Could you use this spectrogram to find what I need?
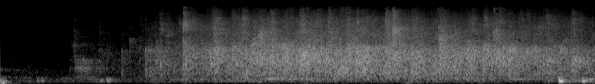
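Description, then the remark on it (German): A church audience breaks into applause for what was presented and prepared at the service: scattered claps quickly swell into steady, dense clapping from many people that carries on evenly to the end, with no one speaking. “Paulus sagt zwar zu den Apachen, ihr sollt nicht nach der Predigt klatschen, aber heute hatte das, glaube ich, seinen Platz, dass für alles das, was hier auch vorgetragen und so liebevoll vorbereitet war, dass das auch beklatscht wurde.”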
